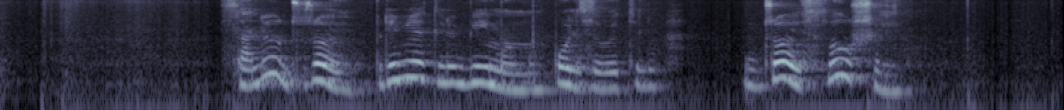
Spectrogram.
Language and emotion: Russian, positive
